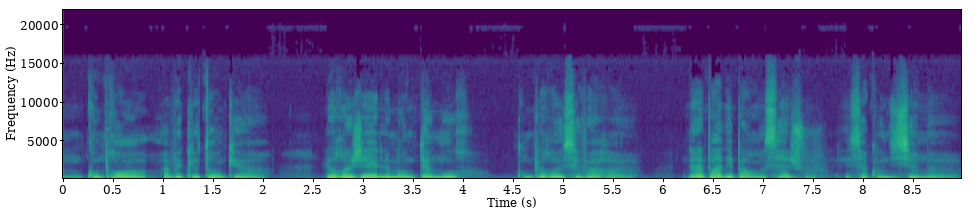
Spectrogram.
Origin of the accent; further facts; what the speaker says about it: Île-de-France, France; Je suis née à Paris.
